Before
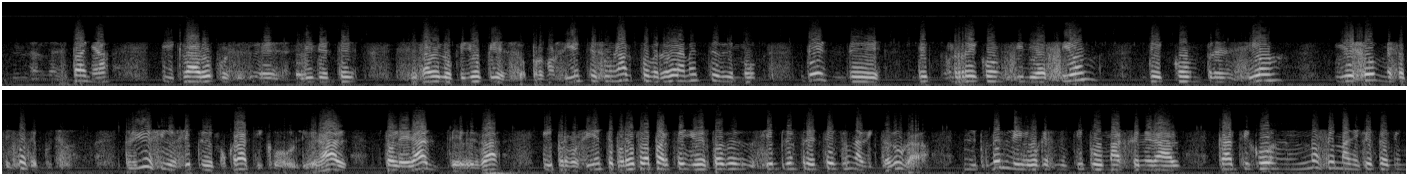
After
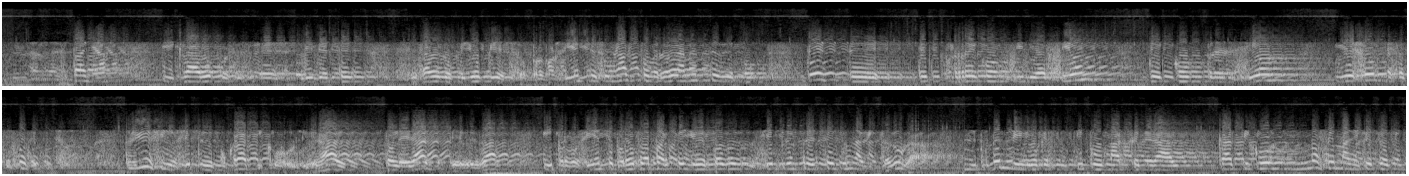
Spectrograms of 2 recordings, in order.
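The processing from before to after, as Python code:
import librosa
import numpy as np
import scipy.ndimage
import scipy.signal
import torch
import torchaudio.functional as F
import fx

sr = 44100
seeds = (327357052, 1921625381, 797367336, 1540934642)

y = fx.echo_feedback(x, sr, ms=126, feedback_pct=47, wet_db=-11)
y = fx.env_flatten(y, sr, amount_pct=50)
y = y * 10.0 ** (5.0 / 20.0)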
